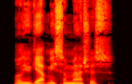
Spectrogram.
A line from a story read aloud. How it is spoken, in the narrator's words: said the visitor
